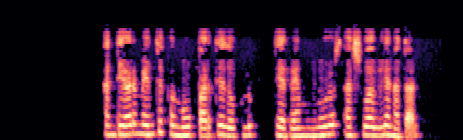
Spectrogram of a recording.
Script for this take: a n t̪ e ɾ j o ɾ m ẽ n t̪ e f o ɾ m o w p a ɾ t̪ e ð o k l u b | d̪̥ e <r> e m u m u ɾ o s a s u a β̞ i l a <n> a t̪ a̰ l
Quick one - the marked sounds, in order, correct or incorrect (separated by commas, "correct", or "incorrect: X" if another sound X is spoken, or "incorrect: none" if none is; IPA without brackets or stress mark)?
correct, correct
